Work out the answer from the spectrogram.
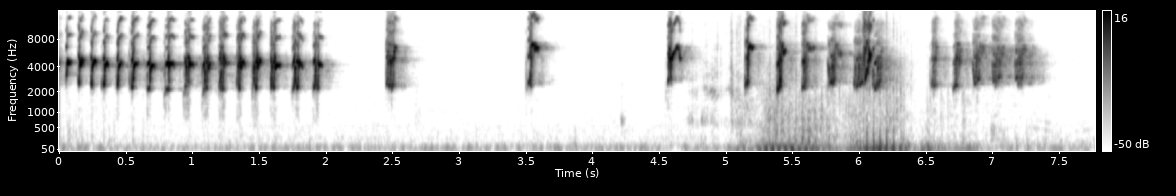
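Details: A green Fischer's lovebird pair: a fast even string of about fifteen piercing chirps, a few isolated squeaks, then a noisier scratchy burst of chirps with some low rumbling underneath.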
